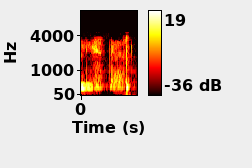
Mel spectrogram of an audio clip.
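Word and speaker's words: Líster: Lister, pronunciado Lister, que fue el general que aguantó a los nacionales en Madrid, bueno, y al final, claro, estaba la parte republicana, etcétera, etcétera.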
